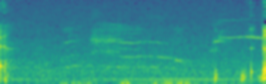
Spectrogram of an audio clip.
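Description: A faint, high crying wail in the background, heard twice: once wavering, then a short rising cry near the end. It sounds like a baby crying, though there is no baby in the house.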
